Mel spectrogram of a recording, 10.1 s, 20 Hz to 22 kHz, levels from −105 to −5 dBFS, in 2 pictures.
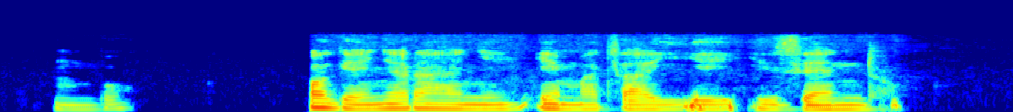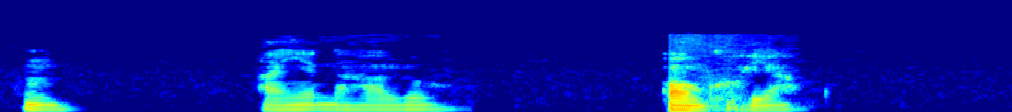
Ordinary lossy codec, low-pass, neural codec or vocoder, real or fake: none; 7.2 kHz; none; real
